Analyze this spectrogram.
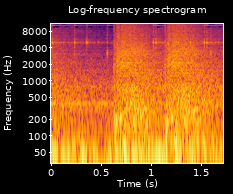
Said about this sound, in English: Batman pushes Red Robin out of the way and draws out his gun and fires.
